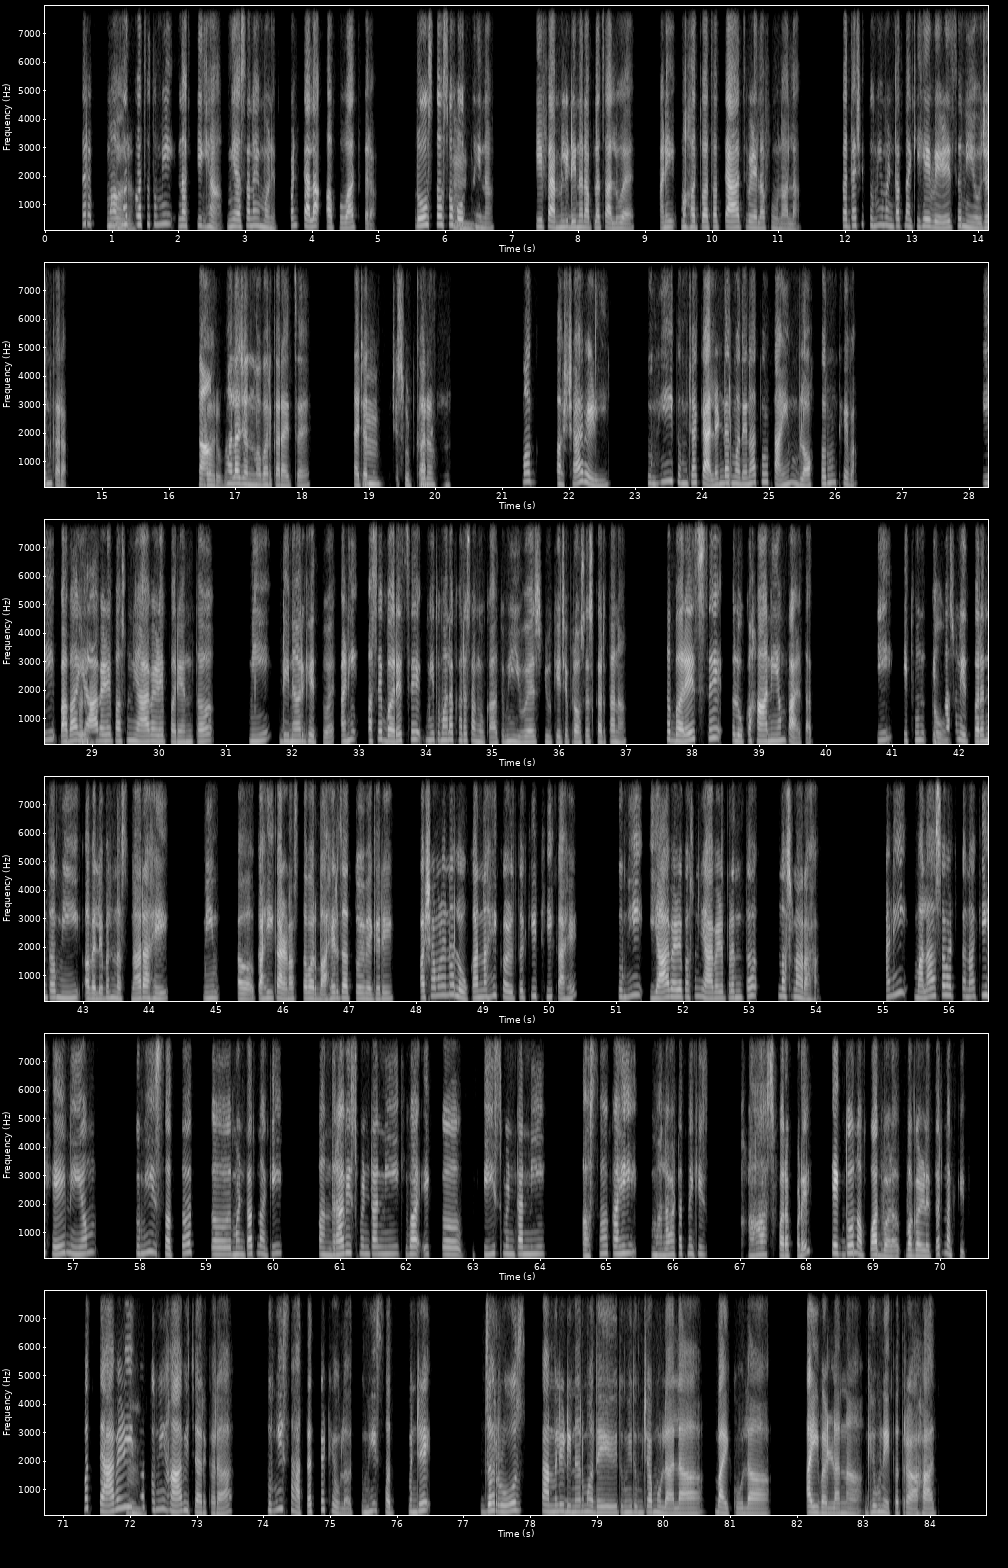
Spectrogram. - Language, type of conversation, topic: Marathi, podcast, कुटुंबीय जेवणात मोबाईल न वापरण्याचे नियम तुम्ही कसे ठरवता?
- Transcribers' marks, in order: in English: "डिनर"; in English: "डिनर"; other background noise; in English: "अवेलेबल"; in English: "डिनरमध्ये"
